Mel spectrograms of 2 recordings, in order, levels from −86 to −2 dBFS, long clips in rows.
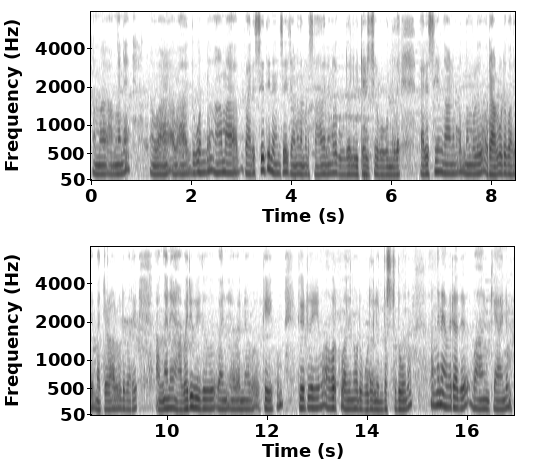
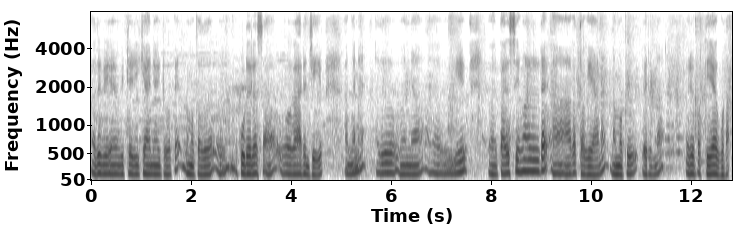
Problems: constant background noise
